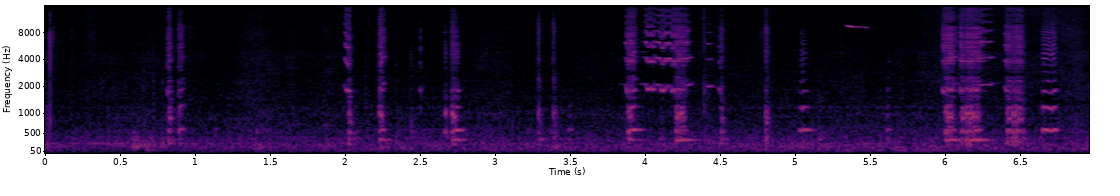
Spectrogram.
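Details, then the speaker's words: 2005 Honda Accord idling: irregular squeaky chirps and sharp ticks as the clutch pedal is released, occurring at every gear change. "i'm just releasing the paddle of the clutch and here is the sound comes"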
